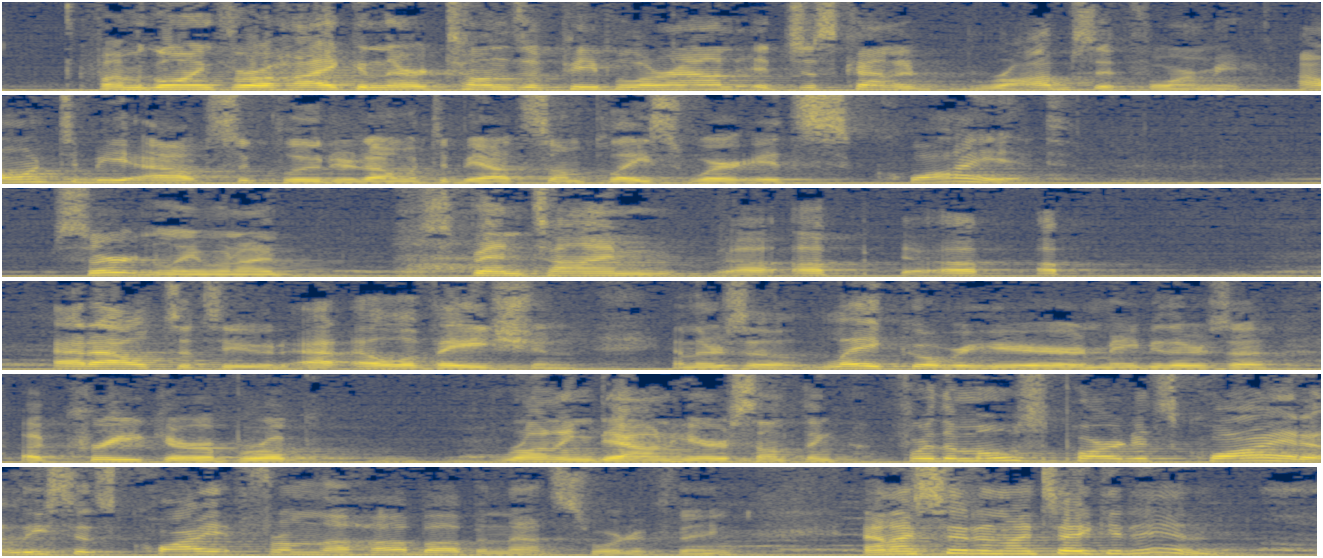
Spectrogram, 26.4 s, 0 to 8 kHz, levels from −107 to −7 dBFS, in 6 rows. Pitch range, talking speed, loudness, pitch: 130-175 Hz, 215 wpm, -19 LUFS, 150 Hz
